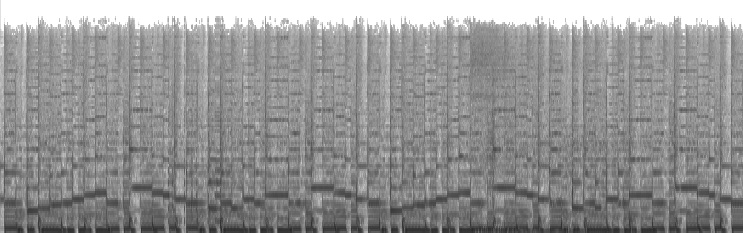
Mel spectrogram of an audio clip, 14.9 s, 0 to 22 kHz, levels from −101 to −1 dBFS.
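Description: From 3.35 to 4.31 s, a nearby 2G handset exchanging control traffic with its network sends short groups of radio bursts that the audio circuitry rectifies. These GSM signalling bursts come through as a galloping dit-dit-dit of brief 217 Hz buzzes, nearly as loud as the wanted sound.

From 4.32 to 6.17 s, the phone transmits continuously, as during a call, pulsing 217 times a second, and the rectified pulses become GSM phone buzz. This is a steady, hard, raspy 217 Hz tone rich in harmonics, about 17 dB below the signal and unrelated to it.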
